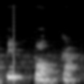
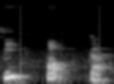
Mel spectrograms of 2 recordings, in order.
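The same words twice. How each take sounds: First: Said in the usual way. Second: Pipoca split slowly into pi-po-ca; spelled out slowly by syllable. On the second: Shown as a demonstration. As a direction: stretch pipoca out syllable by syllable for the class. (pipoca dita devagar, sílaba por sílaba) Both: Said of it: "a palavrinha é composta por três sílabas".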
